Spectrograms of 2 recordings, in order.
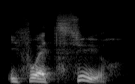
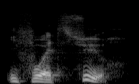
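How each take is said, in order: The two takes are said the same way.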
